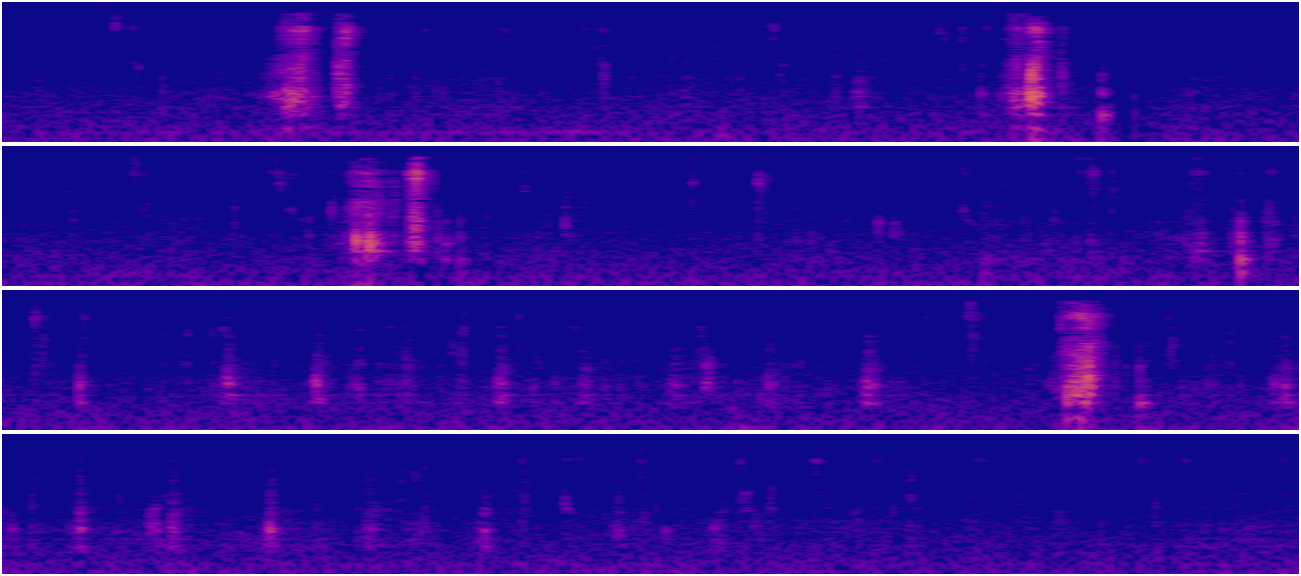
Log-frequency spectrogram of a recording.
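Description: Close-up wet chewing and mouth sounds of eating fufu and egusi soup by hand, with many small clicks and a few louder wet smacks, the loudest about five, eight and eighteen seconds in.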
